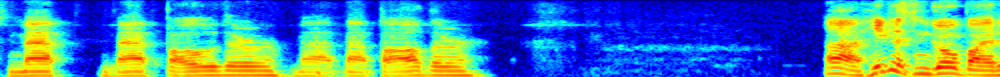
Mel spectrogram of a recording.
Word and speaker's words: Mapother: Well, I guess actually it's Thomas Mapother, but I said Mapweather, but it's... Oh, that changes my answer now. I don't know how to pronounce it. It's Mapother.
